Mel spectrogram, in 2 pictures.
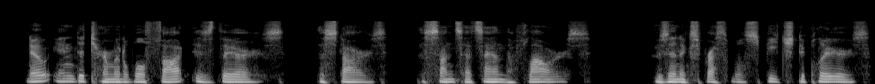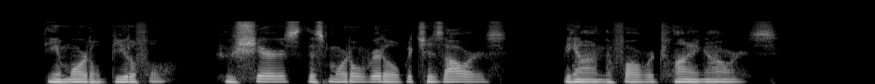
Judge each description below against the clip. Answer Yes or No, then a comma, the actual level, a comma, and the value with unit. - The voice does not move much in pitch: Yes, narrow, 1.9 semitones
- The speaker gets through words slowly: Yes, slow, 110 wpm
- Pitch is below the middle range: Yes, low, 120 Hz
